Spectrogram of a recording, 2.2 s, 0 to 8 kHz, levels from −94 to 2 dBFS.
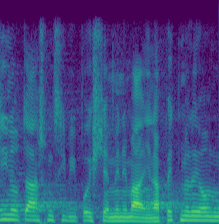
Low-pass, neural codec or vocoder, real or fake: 7.2 kHz; none; real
